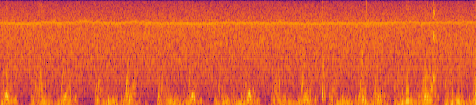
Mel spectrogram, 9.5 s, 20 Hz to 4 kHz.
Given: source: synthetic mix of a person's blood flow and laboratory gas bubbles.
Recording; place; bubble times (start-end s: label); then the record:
Doppler ultrasound of blood flow; precordium
0.77-0.93 s: bubbles
6.42-6.54 s: bubbles
8.33-8.74 s: bubbles
From the record:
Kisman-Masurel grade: 123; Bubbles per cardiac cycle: 1 to 2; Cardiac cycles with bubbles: 10 to 50%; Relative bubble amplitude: loud (0.450 to 0.775); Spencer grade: 2 (many but less than half of the cardiac periods contain bubble signals, singularly or in groups); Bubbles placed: only in the low amplitude regions of the cardiac cycle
